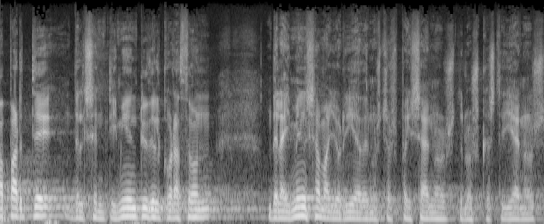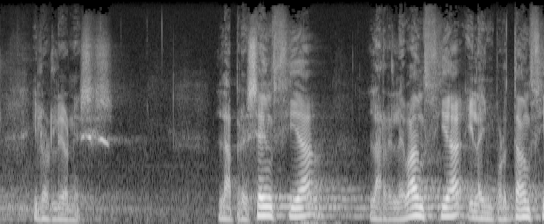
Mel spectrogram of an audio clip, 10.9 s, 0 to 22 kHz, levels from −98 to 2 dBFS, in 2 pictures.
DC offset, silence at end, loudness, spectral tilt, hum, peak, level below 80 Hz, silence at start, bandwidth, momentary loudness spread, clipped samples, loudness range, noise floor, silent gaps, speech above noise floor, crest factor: under 0.1%; 0 s; -17 LUFS; -5.5 dB/octave; none; 0 dBFS; -44 dBFS; 0 s; 19 kHz; 14 LU; under 0.1%; 7 LU; -48 dBFS; none; 31 dB; 18 dB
